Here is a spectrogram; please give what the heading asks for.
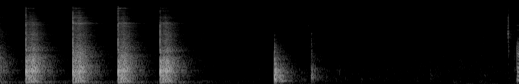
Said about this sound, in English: you can flatten them out by just hammering around the edges here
